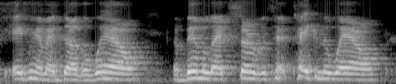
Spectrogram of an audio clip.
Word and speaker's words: Abimelech: All and right, I can pronounce this correctly. It's Abimelech, not Abimelech. It's Abimelech. Uh-huh. Abimelech.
